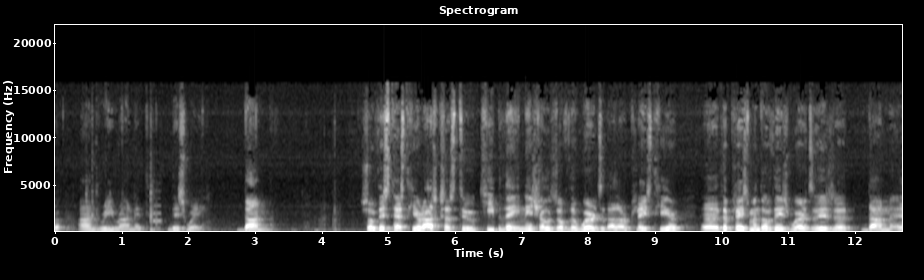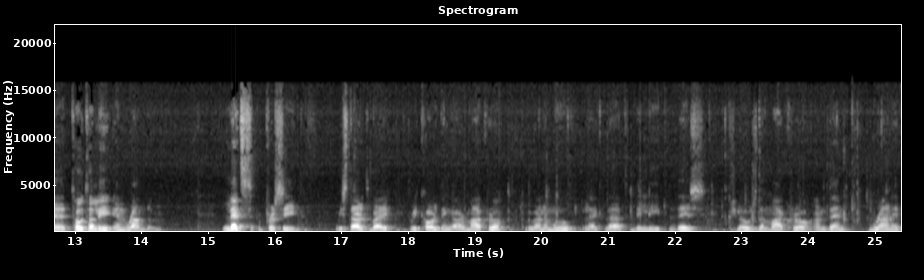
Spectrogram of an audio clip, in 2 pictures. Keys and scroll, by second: 0.5 alt+0, 0.9 ctrl+x, 1.4 e, 17.0 ctrl+x, 17.8 (, 19.5 ctrl+f, 20.1 alt+d, 21.4 ctrl+d, 22.6 ctrl+x, 23.1 ), 24.4 ctrl+4, 24.9 ctrl+x.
